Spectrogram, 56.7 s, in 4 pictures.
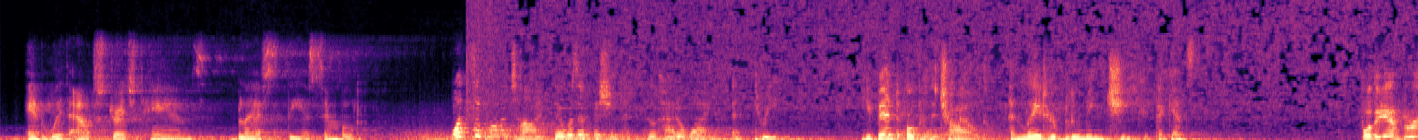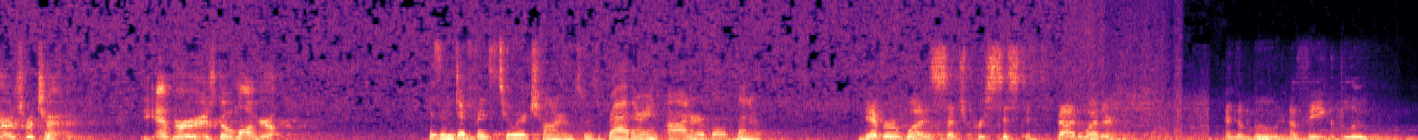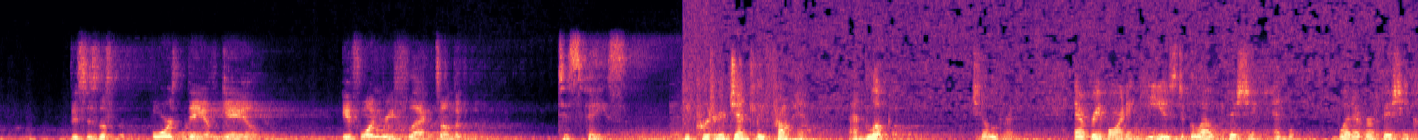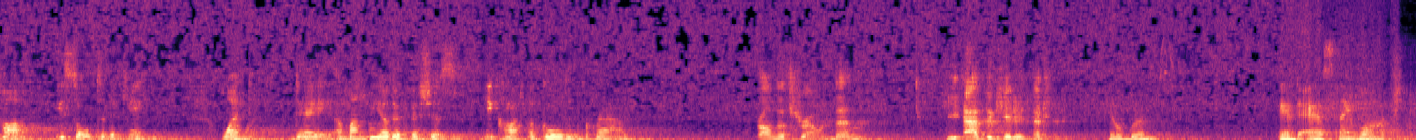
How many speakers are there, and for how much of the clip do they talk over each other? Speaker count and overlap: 6, no overlap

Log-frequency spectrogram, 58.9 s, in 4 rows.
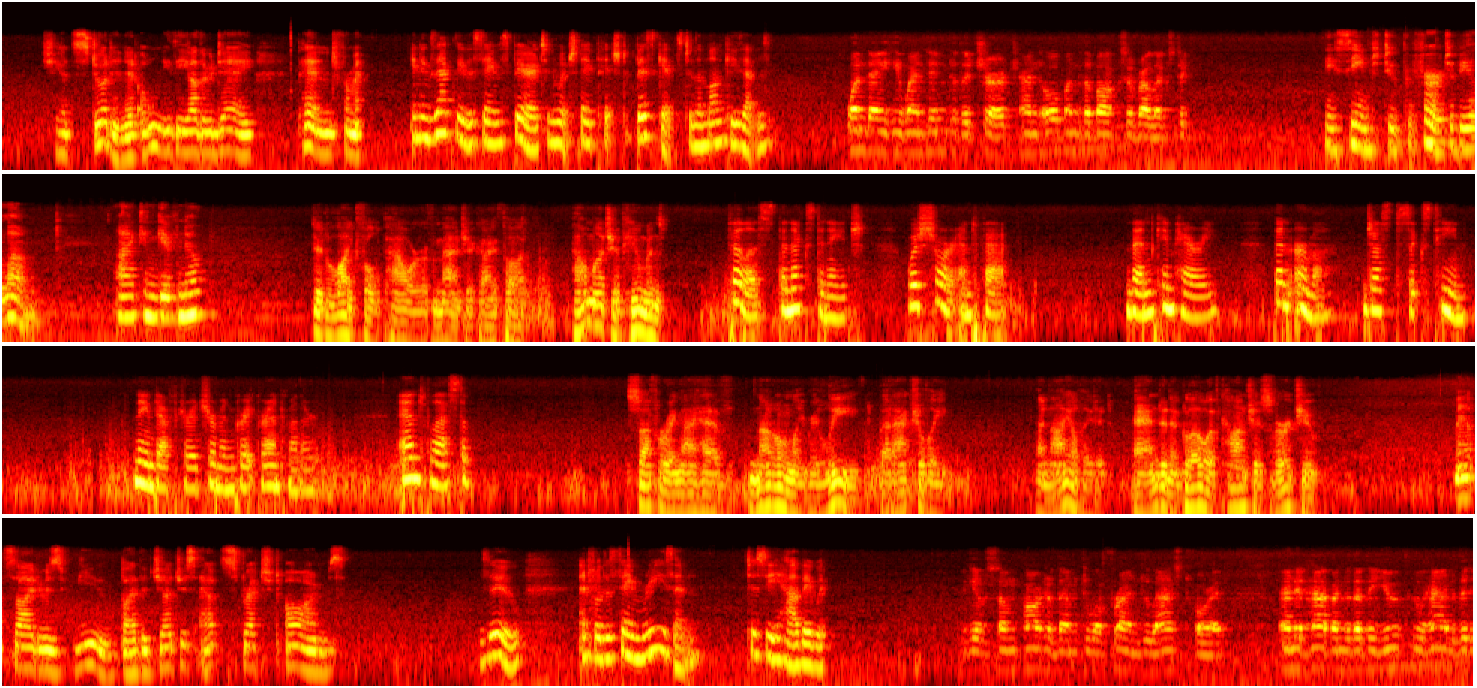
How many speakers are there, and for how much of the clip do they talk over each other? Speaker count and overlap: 6, no overlap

